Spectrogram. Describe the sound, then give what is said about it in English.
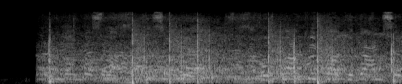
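Gunfire cracks out in a rapid, irregular series of sharp bangs over a dense roar of crowd noise and shouting voices, continuing steadily throughout. Armed men in uniform fire into the air and at protesters at a mass sit-in in Khartoum, Sudan, on a Monday night. “Gunfire in the heart of Sudan's capital, Khartoum.”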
